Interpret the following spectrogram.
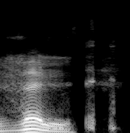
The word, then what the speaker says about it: veulent: fait pas ce qu'ils veulent ne l'est pas ent à la fin on le prononce jamais veulent préviennent et ici tu peux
